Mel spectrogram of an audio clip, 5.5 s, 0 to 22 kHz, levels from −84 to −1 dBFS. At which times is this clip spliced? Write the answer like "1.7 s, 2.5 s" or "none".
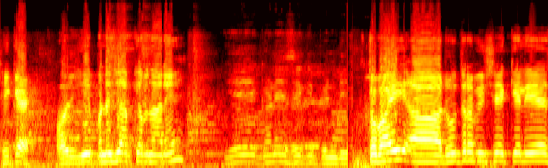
3.5 s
